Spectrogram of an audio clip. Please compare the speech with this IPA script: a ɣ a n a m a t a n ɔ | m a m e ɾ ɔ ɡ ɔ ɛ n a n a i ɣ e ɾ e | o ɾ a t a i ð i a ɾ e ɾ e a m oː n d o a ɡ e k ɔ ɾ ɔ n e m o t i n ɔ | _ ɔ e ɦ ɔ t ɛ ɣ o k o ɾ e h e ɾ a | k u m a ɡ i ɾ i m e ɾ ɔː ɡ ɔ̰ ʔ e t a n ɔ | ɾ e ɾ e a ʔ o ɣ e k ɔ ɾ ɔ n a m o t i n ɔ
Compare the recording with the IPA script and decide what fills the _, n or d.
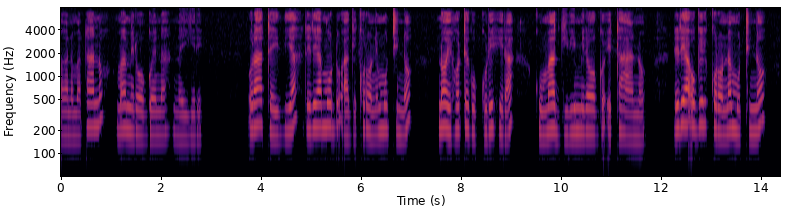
n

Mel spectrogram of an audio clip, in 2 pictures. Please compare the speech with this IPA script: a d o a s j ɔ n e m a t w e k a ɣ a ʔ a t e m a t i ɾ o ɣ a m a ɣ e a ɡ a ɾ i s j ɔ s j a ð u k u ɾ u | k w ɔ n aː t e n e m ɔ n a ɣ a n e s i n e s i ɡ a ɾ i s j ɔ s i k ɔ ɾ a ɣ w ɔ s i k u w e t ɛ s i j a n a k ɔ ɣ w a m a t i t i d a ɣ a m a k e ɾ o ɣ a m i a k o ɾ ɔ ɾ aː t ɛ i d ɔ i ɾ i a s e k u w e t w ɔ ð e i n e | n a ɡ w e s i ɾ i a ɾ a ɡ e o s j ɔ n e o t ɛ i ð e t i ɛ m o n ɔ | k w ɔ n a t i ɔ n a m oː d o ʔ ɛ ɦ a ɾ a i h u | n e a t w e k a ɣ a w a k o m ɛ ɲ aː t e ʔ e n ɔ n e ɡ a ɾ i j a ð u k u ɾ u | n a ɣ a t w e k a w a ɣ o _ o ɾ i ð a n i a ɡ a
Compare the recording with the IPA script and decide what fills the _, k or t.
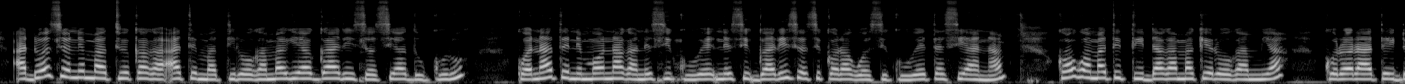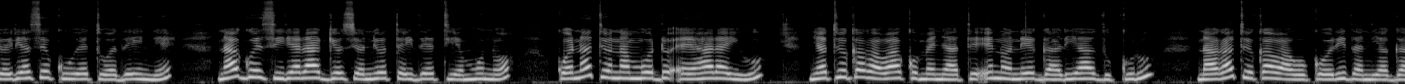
k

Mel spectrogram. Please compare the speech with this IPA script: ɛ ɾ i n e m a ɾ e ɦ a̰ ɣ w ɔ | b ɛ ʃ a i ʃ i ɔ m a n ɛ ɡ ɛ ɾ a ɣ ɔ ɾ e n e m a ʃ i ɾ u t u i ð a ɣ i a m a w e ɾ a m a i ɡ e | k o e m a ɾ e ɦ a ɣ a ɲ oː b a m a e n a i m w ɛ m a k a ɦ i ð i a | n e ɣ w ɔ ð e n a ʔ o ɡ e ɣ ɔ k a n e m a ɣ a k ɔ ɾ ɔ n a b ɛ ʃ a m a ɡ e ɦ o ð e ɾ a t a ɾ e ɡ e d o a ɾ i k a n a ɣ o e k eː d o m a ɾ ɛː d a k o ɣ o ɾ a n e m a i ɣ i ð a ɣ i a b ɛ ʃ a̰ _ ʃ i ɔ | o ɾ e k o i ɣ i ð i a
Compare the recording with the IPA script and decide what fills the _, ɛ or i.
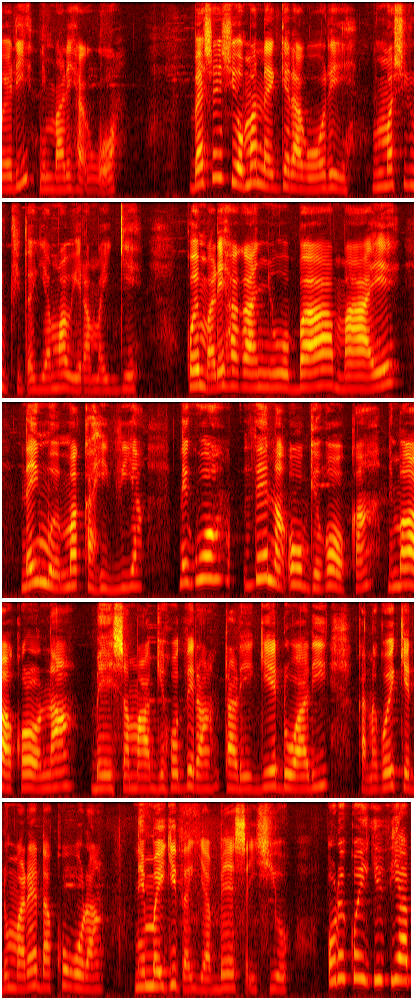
i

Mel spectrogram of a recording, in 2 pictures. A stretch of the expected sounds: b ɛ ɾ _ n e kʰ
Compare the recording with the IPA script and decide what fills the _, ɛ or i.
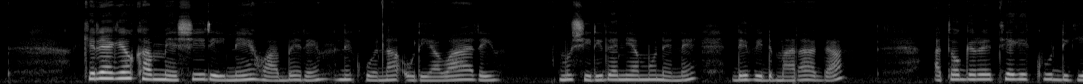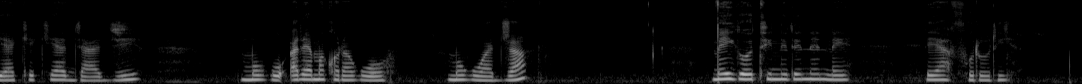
ɛ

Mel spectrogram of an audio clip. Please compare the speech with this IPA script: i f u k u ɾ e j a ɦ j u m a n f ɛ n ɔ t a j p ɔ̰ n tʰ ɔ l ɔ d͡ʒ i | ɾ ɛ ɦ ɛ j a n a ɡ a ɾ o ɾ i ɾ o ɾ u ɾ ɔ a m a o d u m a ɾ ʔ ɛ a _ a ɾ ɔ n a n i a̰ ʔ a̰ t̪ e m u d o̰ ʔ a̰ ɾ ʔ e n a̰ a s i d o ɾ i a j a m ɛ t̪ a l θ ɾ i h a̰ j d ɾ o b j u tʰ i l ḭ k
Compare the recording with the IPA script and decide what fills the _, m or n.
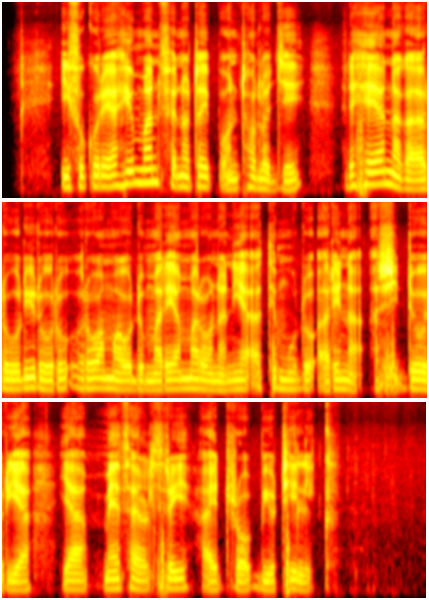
m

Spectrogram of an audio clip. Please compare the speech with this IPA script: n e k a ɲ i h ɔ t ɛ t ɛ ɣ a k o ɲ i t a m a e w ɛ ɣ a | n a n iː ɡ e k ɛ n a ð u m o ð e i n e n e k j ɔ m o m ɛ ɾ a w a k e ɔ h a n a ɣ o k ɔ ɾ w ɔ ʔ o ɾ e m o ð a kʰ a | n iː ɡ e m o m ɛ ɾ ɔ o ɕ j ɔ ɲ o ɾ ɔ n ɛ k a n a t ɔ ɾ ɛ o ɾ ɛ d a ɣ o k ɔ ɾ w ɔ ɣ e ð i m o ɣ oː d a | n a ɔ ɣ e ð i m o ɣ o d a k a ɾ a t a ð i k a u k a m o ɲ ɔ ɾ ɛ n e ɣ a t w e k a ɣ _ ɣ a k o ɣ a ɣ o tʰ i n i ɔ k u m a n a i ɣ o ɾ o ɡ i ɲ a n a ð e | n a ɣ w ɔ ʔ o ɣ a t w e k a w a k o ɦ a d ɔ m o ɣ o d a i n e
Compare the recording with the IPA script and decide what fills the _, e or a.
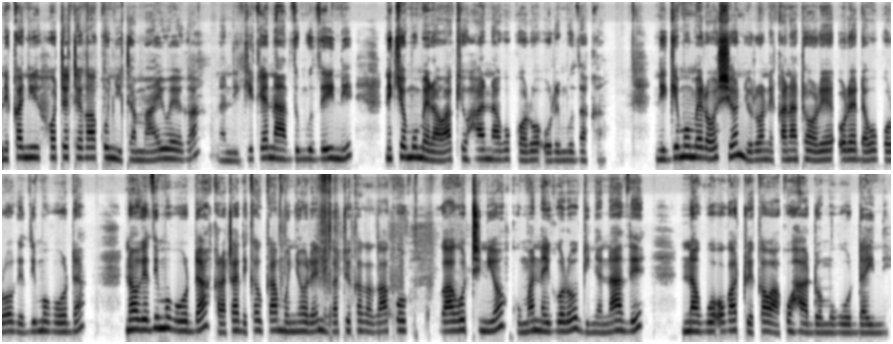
a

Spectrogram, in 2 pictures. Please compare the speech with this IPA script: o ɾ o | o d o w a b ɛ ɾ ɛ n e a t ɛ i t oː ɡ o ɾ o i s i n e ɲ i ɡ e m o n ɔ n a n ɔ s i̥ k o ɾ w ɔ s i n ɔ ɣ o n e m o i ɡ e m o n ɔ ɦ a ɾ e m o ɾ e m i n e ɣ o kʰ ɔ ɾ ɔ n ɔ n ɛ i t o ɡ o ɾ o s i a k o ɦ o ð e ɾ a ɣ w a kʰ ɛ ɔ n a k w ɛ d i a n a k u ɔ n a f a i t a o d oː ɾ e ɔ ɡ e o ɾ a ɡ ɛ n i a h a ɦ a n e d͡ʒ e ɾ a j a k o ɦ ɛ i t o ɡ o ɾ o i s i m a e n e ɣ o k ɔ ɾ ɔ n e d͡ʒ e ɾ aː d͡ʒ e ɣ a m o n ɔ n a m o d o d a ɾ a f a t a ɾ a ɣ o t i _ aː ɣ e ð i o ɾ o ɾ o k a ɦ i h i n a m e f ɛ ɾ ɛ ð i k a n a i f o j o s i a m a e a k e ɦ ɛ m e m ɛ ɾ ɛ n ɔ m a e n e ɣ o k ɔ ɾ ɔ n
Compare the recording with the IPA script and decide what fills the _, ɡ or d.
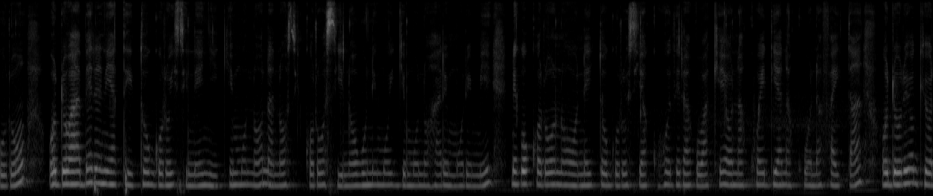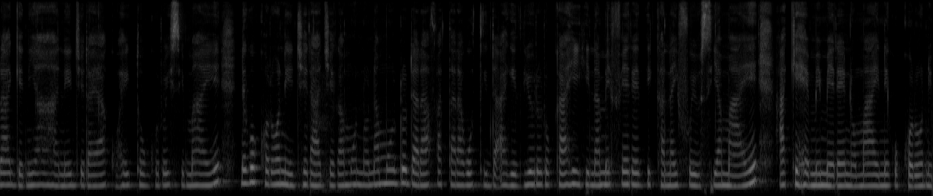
d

